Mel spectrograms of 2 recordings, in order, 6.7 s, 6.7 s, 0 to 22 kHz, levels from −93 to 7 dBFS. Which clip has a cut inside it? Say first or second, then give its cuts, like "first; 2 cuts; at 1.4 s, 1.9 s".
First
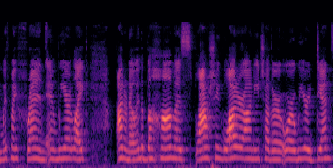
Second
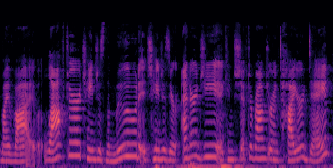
first; 1 cut; at 0.9 s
